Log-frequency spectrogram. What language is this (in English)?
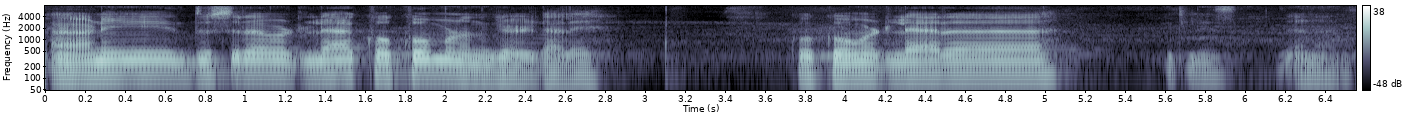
Konkani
